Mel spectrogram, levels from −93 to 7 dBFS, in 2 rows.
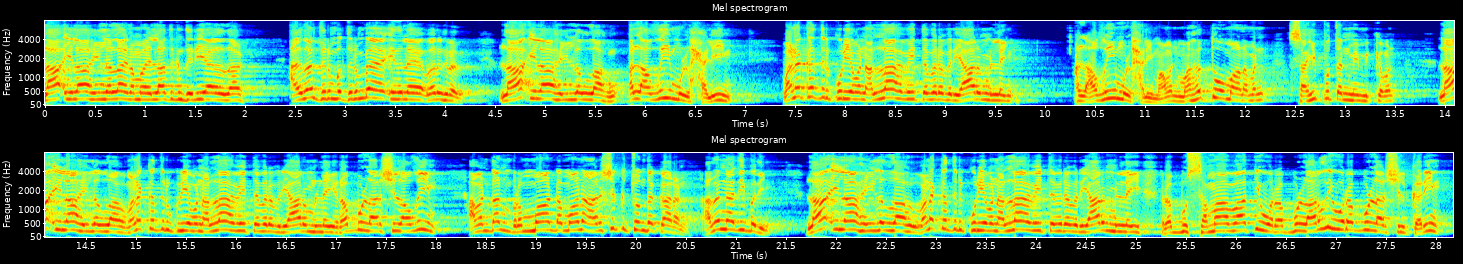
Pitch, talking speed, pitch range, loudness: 245 Hz, 145 wpm, 225-280 Hz, -9 LUFS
